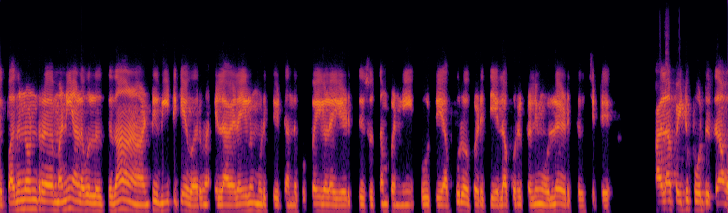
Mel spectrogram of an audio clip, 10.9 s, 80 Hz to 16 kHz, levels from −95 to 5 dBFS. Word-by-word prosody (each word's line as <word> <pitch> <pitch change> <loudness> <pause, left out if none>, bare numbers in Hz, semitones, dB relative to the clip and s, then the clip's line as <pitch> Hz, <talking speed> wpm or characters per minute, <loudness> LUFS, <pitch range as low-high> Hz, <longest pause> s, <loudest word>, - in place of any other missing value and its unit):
11.30 150 +2 +2 0.2
மணி 145 +5 +3
அளவிலுக்கு 125 -3 +1
தான்டு 120 -5 +1
வீட்டுக்கே 135 +1 +2
வருவேன் 115 +2 -2
எல்லா 115 0 +3
வேலைகளும் 125 +2 +2
முடிச்சுட்டு. 115 -1 -4
அந்த 110 0 -5
குப்பைகளை 120 -1 +2 0.2
எடுத்து 115 - -4
சுத்தம் 120 +1 -5
பண்ணி, 220 0 +1 0.2
கூட்டி 115 0 -1
அப்புறப்படுத்தி, 115 -1 -2
எல்லா 115 +1 +1
பொருட்களையும் 115 +1 -1
உள்ள 115 +2 +1
எடுத்து - - -8
வச்சுட்டு, 415 - -5 0.8
அதெல்லாம் 145 +1 +2
போய்ட்டு 145 +2 +1
போட்டுட்டு 140 -1 -1
தான் 125 - 0
120 Hz, 135 wpm, -22 LUFS, 115-140 Hz, 0.8 s, மணி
